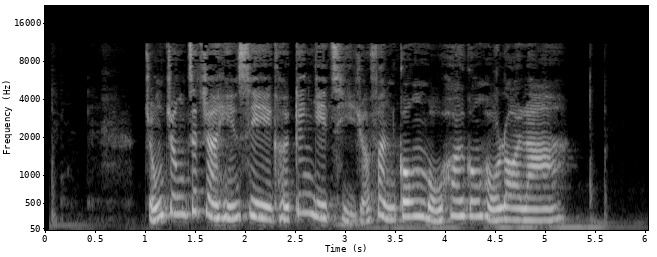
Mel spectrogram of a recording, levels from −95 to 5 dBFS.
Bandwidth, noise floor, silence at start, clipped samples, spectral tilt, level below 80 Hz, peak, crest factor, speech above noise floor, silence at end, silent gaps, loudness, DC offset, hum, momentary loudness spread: 11.5 kHz; -60 dBFS; 0.05 s; under 0.1%; -3.5 dB/octave; -52 dBFS; -6 dBFS; 18 dB; 35 dB; 0.45 s; none; -25 LUFS; under 0.1%; none; 7 LU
